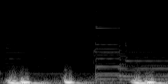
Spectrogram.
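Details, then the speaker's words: Fourth heart sound teaching example, best heard with stethoscope bell at mitral area in left lateral decubitus; low thumps, main beat preceded by a soft extra sound, atrial gallop cadence, faint background music: fourth heart sound (S4). "provocadas por este llenado final generan un cuarto ruido cardiaco que generalmente es anormal excepto en atletas de alto rendimiento con hipertrofia ventricular izquierda fisiológica"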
